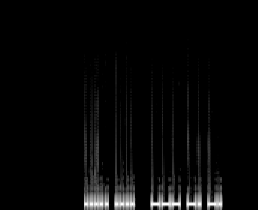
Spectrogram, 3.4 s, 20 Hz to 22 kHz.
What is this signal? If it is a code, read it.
Morse code, heard as a keyed tone, about 36 wpm, 700 Hz. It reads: 5H ONN
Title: Winter Field Day Exchanges Encore 35wpm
